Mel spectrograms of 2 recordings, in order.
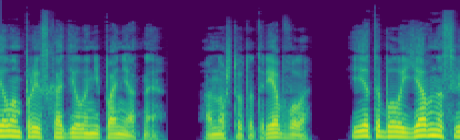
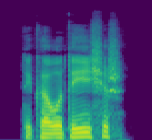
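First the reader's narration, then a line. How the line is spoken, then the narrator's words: Dry, somewhat stern. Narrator (Russian): Голос прозвучал сухо и несколько строго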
